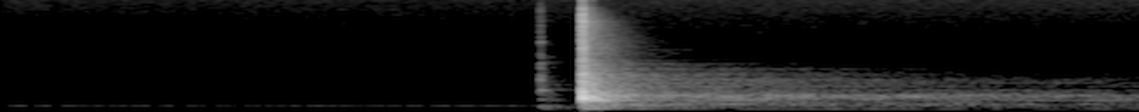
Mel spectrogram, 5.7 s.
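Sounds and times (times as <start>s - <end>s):
thump on piano body with pedal: 2.7s - 5.6s.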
